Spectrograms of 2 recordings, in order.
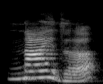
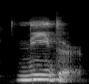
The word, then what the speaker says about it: neither: নাইদার নাকি নিদার, আসলে দুটোই কারেক্ট। নাইদার এটা হচ্ছে ব্রিটিশ উচ্চারণ, নিদার এটা হচ্ছে আমেরিকান উচ্চারণ।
